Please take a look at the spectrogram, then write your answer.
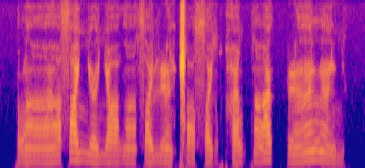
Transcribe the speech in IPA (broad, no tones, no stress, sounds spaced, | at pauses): lˠ ɑ̃ː ə̯ sˤ ɛ ʎ ə˞ ʎ ɑ ə̯ ðˤ ə̃ː sˤ ə˞ ʎ ɭ ə̃ ǁ ɔ sˤ ə˞ ʎ qʰ ə ʎ tˤ ɑ̃ ə̯ | ɭ ə̃ː lː ə̃ː ʎ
